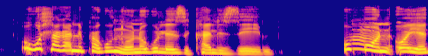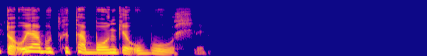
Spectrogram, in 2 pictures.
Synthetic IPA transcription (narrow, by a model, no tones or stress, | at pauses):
uɣuɬaɣanipʰaɣuŋ͡ǀʱɔnɔɣulezikʰalizeːmpʼi | umoniʔɔjɛd̥ʱwa̰ʔujaβuǀʰitʰaβɔŋkʼɛʔuβuːɬɛ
